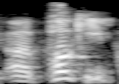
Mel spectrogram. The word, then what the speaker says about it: Pocky: Would you go to Pocky? – Oh! I'm sorry. Pokey. – My bad. I'm that's sorry. Me. That's my bad Midwestern pronunciation. No.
